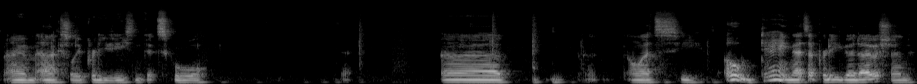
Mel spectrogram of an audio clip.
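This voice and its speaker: Teenage boy, from the US, tired and sick, rambling gameplay commentary, unhurried talk, hissy home recording. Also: on the low side. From United States. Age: teens. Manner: rambling, self-mocking, with sudden loud outbursts. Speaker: let's play gamer.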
